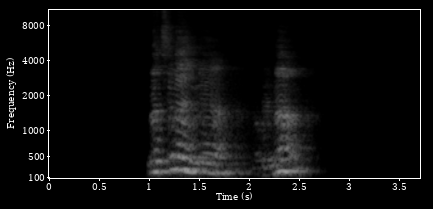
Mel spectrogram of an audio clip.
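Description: A man speaks into a microphone over a loudspeaker, calmly and formally.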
